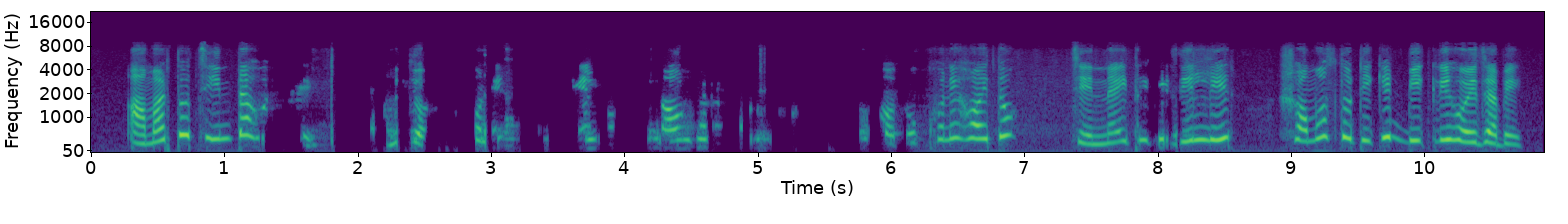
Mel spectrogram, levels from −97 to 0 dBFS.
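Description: A speech recording from a call, band-limited with nothing above 8 kHz. It shows speech suppressed in double talk from 1.24 to 5.36 s, at 5.9 to 6.21 s and at 7.88 to 8.21 s. The talker dips or cuts out in pieces, by up to about 40 dB in the first stretch. The likely cause is an echo canceller turning everything down while both sides spoke. The other side's voice also leaks through, from 1.79 to 5.07 s, at 5.76 to 6.08 s, 6.96 to 7.13 s and 7.84 to 8.17 s. It sits roughly 20 to 40 dB below the talker. This is probably loudspeaker echo the canceller failed to remove.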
